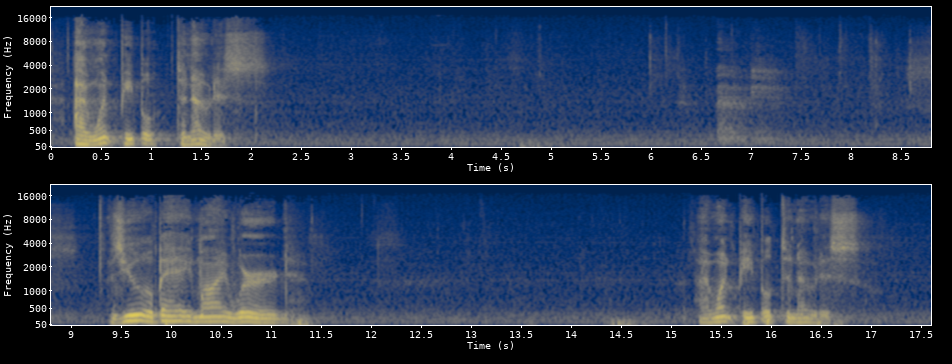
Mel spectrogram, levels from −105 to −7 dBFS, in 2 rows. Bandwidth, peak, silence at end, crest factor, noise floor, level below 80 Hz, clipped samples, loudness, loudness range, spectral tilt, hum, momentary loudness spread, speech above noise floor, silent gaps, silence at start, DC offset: 16.5 kHz; -12 dBFS; 0.7 s; 24 dB; -65 dBFS; -62 dBFS; under 0.1%; -31 LUFS; 15 LU; -6 dB/octave; none; 27 LU; 35 dB; none; 0.25 s; under 0.1%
